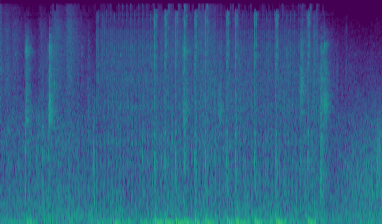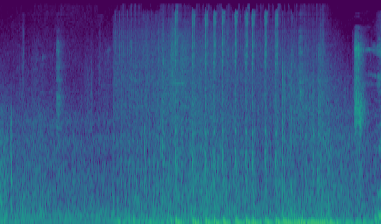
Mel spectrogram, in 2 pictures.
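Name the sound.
plane machine gun fire in the video game World of Warplanes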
